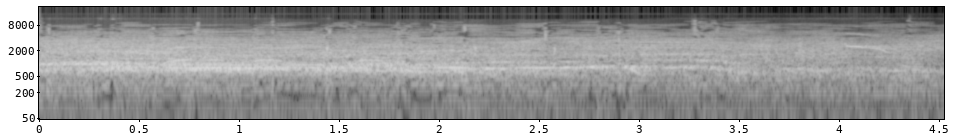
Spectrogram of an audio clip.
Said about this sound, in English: See, this, you know, this audience response doesn't count.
